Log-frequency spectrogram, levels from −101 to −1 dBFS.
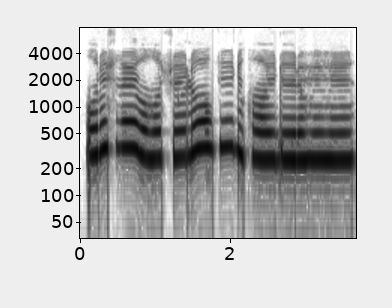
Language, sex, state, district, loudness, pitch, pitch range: Hindi, female, Madhya Pradesh, Bhopal, -11 LUFS, 270 Hz, 255-335 Hz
